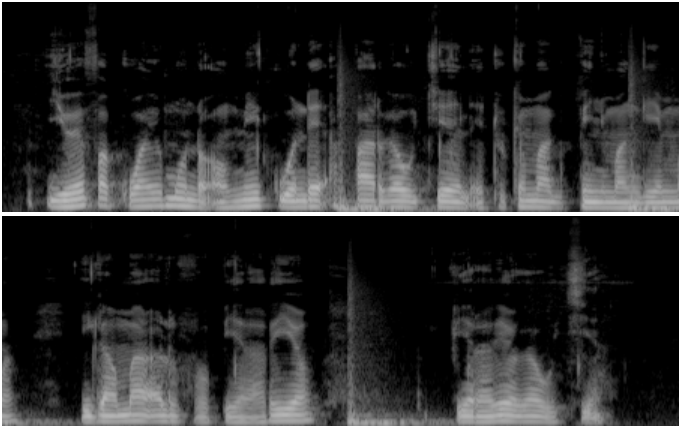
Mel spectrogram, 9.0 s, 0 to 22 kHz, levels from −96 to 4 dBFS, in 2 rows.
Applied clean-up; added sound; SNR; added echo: none; Bass drum / Thump, thud; 13 dB; none.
